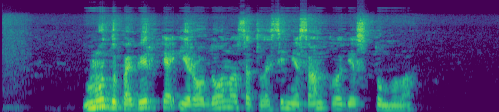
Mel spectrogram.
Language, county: Lithuanian, Alytus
